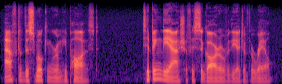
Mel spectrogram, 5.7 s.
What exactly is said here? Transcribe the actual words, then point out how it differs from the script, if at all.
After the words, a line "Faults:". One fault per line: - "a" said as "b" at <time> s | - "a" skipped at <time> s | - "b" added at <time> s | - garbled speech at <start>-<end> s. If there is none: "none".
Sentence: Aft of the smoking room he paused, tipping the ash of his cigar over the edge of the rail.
Aft of the smoking room he paused, tipping the ash of his cigar over the edge of the rail.
Faults:
none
